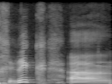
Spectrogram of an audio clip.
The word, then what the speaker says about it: chirik: It's called chirik, which sounds like the word for insect in Hebrew. It's a very high, sharp sound.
